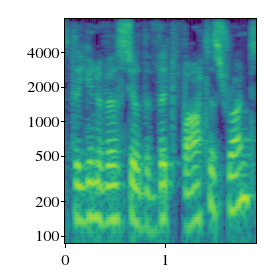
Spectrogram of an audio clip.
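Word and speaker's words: Witwatersrand: the university of the vidvartus runt it's pronounced with the v because it's a dutch name so we just call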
